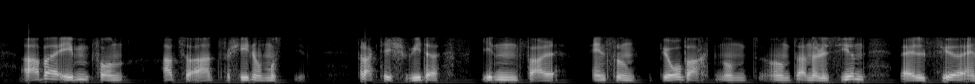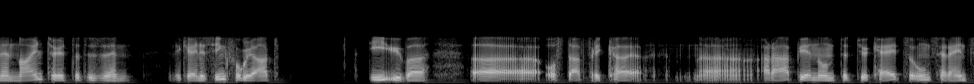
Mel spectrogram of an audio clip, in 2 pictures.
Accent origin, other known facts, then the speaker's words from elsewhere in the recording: Austria; bei uns in Österreich sogar von Bundesland zu Bundesland unterschiedlich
